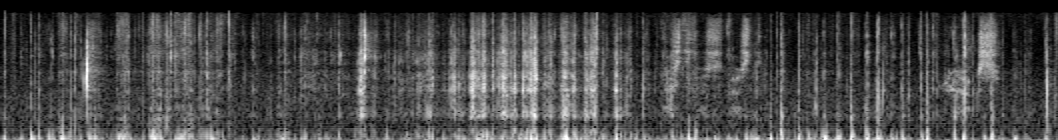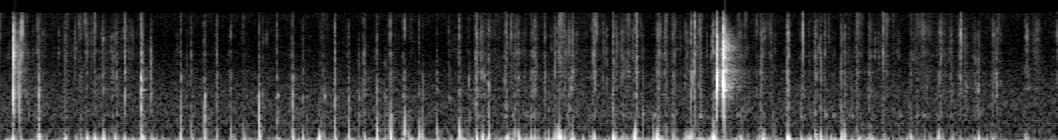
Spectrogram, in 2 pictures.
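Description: A plastic bottle crinkles and crackles close to a microphone, over and over.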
